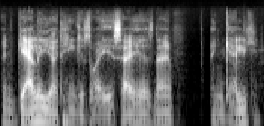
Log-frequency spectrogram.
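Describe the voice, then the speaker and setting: Low-voiced Dublin man calling football. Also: steady tone, a little fast, fairly bright tone, dry recording. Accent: Dublin Irish. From Dublin, Ireland. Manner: informal, matey, addresses viewers as pal and buddy. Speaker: host of a football fan watchalong stream. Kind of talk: live football commentary mixed with casual chat to viewers.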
